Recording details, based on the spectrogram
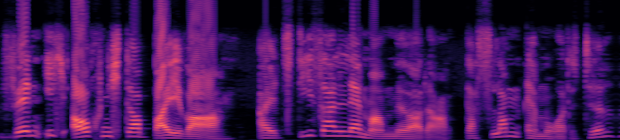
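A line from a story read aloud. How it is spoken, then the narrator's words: Plain. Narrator (German): sagte Wühler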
